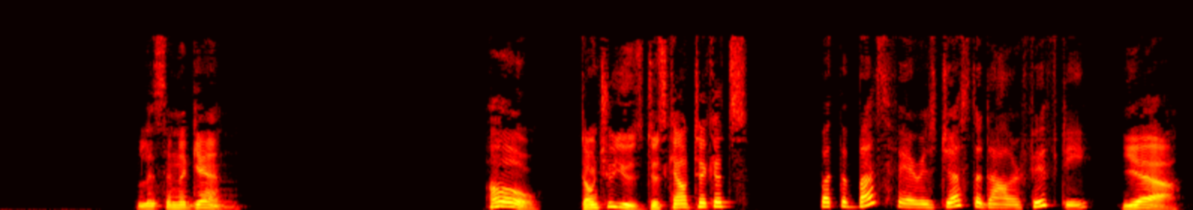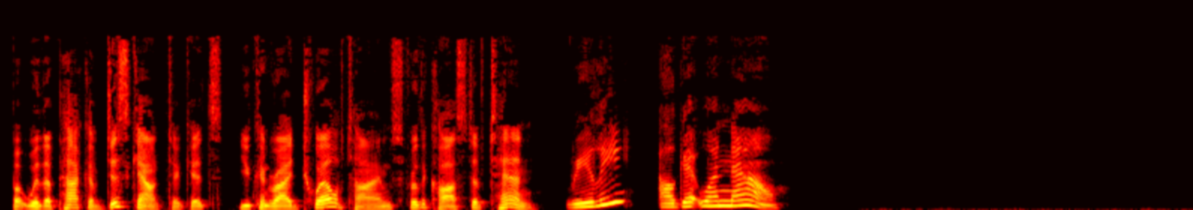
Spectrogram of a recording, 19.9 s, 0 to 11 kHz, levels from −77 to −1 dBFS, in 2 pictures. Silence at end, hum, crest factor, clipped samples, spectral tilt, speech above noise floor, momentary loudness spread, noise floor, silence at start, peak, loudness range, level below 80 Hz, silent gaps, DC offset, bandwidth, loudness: 3.45 s; none; 22 dB; under 0.1%; -5.5 dB/octave; 63 dB; 9 LU; -87 dBFS; 1.15 s; -4 dBFS; 5 LU; -68 dBFS; none; under 0.1%; 9.6 kHz; -25 LUFS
